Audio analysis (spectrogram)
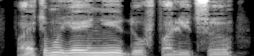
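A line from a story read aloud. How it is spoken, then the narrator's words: Sigh. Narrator (Russian): вздохнул Тимофей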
